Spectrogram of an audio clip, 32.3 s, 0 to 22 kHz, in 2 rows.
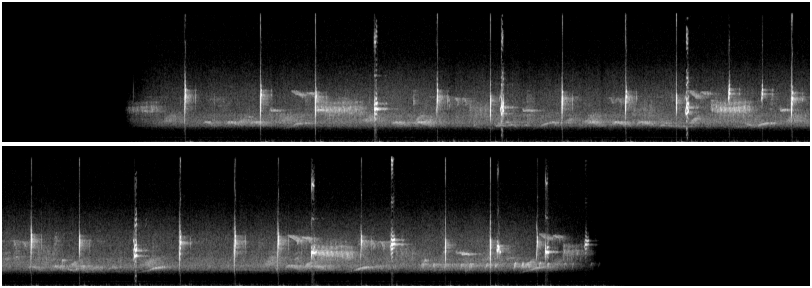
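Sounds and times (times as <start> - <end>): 
hawfinch and songbirds singing: 2.7 - 28.0.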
